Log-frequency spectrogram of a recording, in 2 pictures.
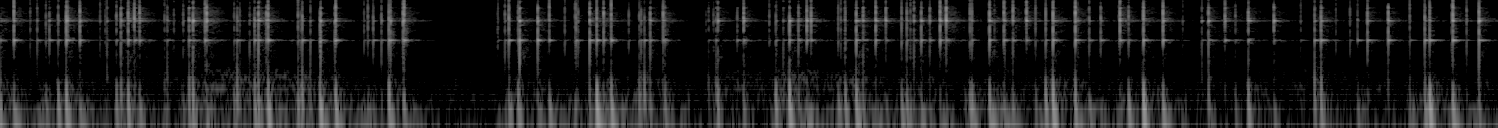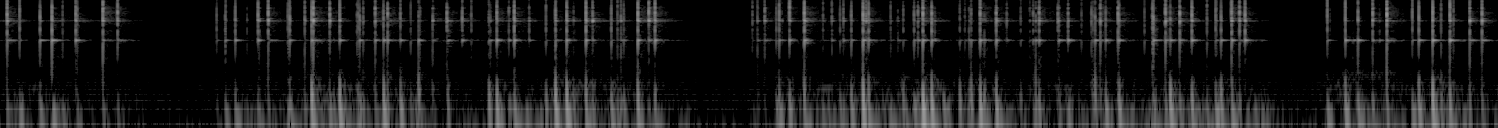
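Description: A small, hollow white ceramic cup-shaped jar with a pink and gold pineapple print is held in both hands and tapped with long nails. Rapid, crisp, bright clicks with a faint high ring come in dense bursts, broken by short silent pauses.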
